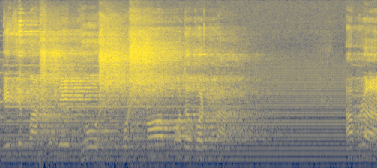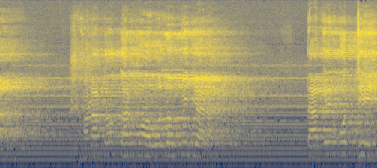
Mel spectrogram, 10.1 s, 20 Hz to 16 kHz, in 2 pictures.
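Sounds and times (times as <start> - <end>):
man speaking over loudspeaker: 0.0 - 3.3, 4.6 - 8.5, 9.1 - 10.0
public address system hum: 0.0 - 10.0.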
